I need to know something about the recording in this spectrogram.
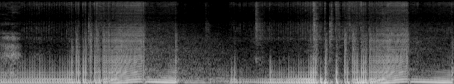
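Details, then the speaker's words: Diesel truck, 146 on it, sat 2 years, primed after a new sending unit, revved cold and blowing black smoke; rough, clattery, lumpy note; rough cold running, owner suspects water in the fuel and says it needs to warm up. "Okay, this thing runs good. It's just there's probably some water in it as well. It just needs to warm up a little bit."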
